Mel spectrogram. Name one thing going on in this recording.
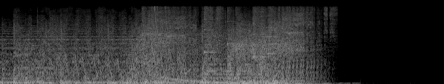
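Video game blasts and explosions crash loudly.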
